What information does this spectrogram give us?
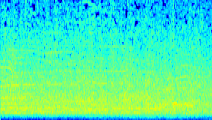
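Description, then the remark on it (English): A large Monday Night Raw wrestling arena crowd, reacting to a reference to Liv Morgan, roars in a steady, loud wall of noise, with mixed cheering and clapping sustained throughout and no single voice standing out. “Well, you'll hear the reaction from the Monday Night Raw crowd.”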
